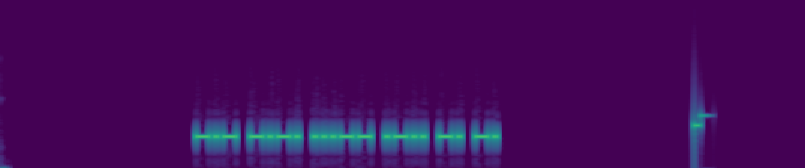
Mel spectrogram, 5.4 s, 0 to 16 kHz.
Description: Morse code, heard as a keyed tone, about 40 wpm, 700 Hz. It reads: KC3LNN
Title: USA Call Signs - 6 Characters - 6x Character Spacing - 40wpm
